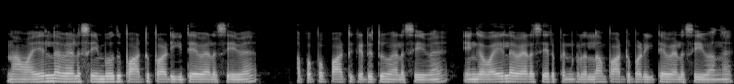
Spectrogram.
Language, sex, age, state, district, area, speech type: Tamil, male, 30-45, Tamil Nadu, Erode, rural, spontaneous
